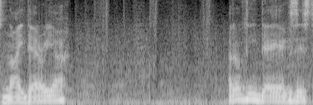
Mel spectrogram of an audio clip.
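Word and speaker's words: Cnidaria: was their Arc name I knew that I was mispronouncing that Syria that was how it is written but I think it was pronounced as nideria I don't think they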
